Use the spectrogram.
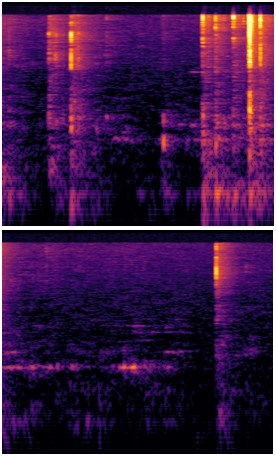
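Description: Typing code on a computer keyboard, sparse close keystrokes with a quick burst of several clicks in the middle and a few isolated taps before and after, over near silence.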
